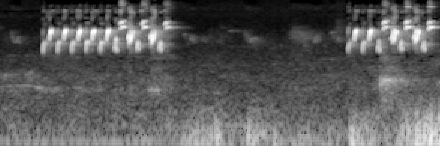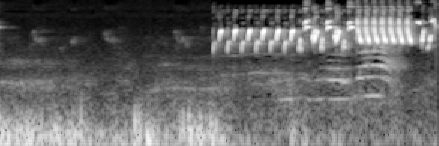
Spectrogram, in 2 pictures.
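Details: Wild European goldfinch singing a song described as free of faults: three bursts of rapid, tinkling high twitters, with a sharper buzzy trill closing the last phrase and faint low rumbling between phrases.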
